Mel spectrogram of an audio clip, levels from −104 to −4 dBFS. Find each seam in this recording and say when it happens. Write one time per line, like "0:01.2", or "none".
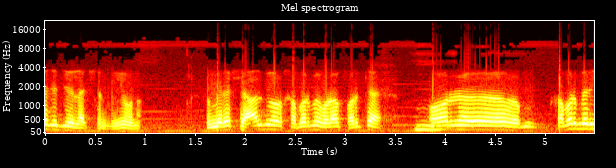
none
